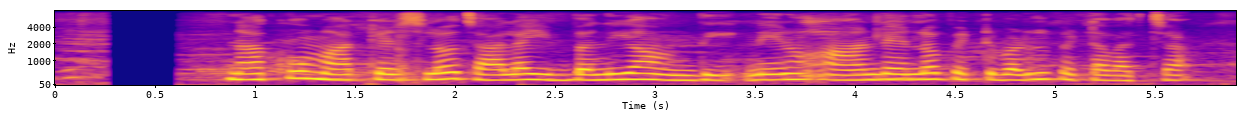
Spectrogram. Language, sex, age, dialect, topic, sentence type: Telugu, female, 25-30, Telangana, banking, question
